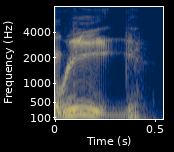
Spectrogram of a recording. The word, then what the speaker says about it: Greig: Ridley Greig? – Greig. – Ridley Greig. – Ridley Greig.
